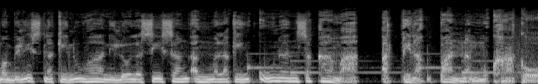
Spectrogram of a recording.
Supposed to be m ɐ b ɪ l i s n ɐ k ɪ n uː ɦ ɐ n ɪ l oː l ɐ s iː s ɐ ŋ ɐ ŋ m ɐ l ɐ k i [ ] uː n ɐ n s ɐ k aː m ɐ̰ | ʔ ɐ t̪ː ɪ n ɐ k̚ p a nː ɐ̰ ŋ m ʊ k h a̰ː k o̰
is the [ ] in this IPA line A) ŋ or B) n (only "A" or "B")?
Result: A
